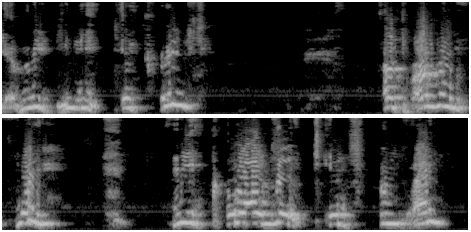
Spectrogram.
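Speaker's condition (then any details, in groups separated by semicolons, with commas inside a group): Cerebral palsy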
